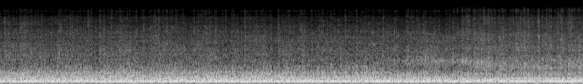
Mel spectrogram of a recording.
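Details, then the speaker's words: 427ci Dart LS Next 2 race truck V8 on engine run stand, first fire-up on methanol, solid roller cam, twin Precision 82/84 turbos; deep steady burble at even idle, no misses, crisp; fuel pressure only 70 psi base, small fuel hose leak; normal idle. "but that thing's crisp boy i think should make every bit of 650 horse"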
